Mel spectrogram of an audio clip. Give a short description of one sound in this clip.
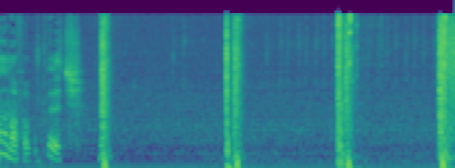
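An axe chops into a tree trunk with sharp thuds.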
